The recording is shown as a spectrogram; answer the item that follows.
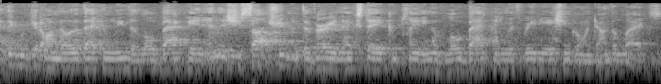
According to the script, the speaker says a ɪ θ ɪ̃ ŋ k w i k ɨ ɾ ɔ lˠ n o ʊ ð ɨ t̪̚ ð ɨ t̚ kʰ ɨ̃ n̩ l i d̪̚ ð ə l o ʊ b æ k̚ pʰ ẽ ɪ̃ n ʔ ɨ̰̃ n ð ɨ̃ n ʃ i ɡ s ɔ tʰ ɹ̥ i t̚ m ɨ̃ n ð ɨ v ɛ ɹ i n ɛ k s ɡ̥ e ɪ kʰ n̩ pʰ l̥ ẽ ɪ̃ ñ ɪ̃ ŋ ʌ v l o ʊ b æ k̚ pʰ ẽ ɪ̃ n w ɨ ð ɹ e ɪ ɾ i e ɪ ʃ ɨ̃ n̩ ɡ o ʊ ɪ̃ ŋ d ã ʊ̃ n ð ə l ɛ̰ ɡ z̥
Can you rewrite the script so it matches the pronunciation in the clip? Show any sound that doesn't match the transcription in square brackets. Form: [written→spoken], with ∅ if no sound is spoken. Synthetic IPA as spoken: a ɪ θ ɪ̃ ŋ k w i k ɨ ɾ ɔ lˠ n o ʊ ð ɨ t̪̚ ð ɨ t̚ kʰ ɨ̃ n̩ l i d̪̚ ð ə l o ʊ b æ k̚ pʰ ẽ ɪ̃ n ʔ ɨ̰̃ n ð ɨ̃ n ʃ i [ɡ→∅] s ɔ tʰ ɹ̥ i t̚ m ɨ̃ n ð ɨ v ɛ ɹ i n ɛ k s [ɡ̥→d̥] e ɪ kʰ [n̩→m̩] pʰ l̥ ẽ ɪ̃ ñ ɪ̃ ŋ ʌ v l o ʊ b æ k̚ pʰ ẽ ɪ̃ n w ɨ ð ɹ e ɪ ɾ i e ɪ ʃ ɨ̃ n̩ ɡ o ʊ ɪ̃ ŋ d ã ʊ̃ n ð ə l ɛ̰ ɡ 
